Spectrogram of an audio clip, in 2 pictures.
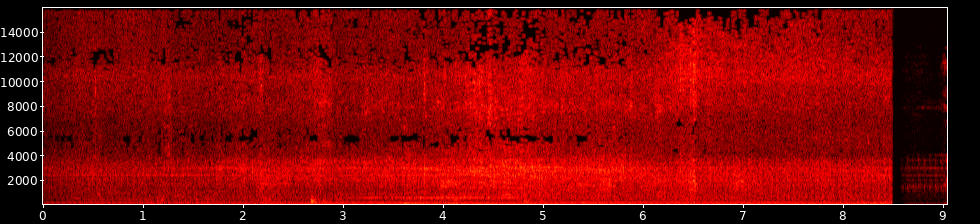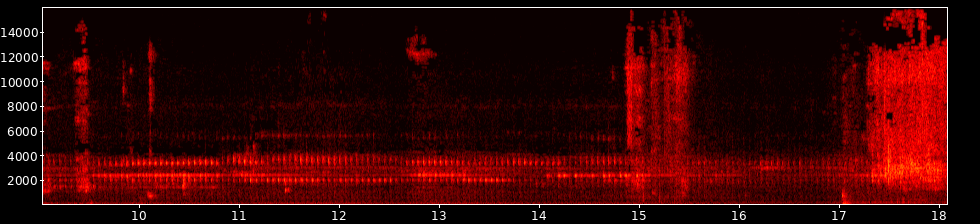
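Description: On-board sound of a small sailing yacht under way: loud rushing water and wind noise over a steady low hum, growing louder, that cuts off abruptly about halfway through. Then a much quieter steady hum with a few short knocks.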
